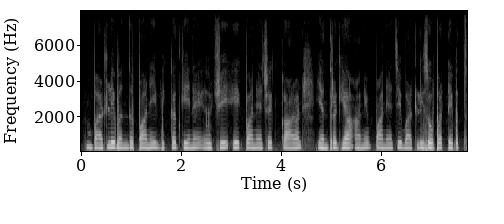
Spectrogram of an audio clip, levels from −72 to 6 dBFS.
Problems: background sounds at intervals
